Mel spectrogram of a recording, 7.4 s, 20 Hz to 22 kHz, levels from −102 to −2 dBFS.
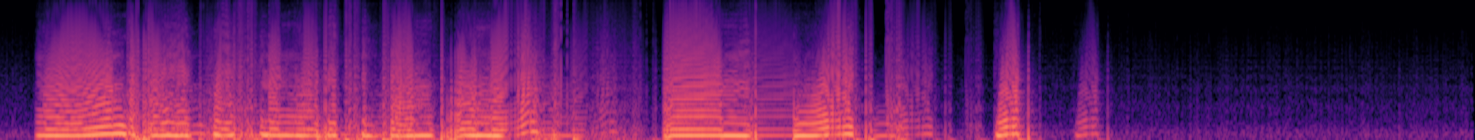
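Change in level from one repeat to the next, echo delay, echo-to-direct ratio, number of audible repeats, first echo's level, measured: repeats not evenly spaced, 397 ms, −14.5 dB, 1, −14.5 dB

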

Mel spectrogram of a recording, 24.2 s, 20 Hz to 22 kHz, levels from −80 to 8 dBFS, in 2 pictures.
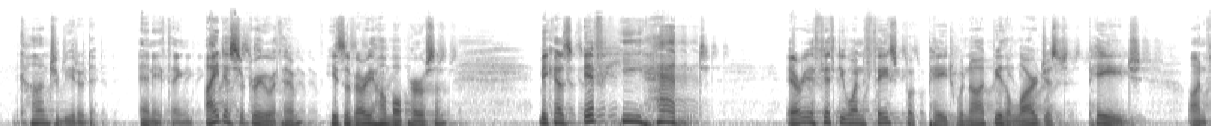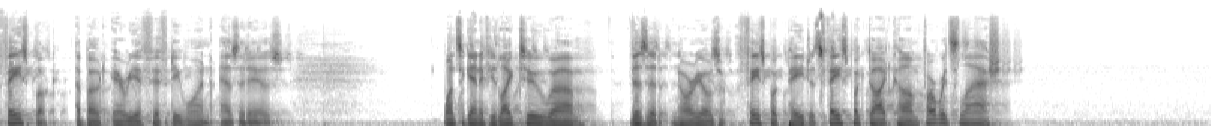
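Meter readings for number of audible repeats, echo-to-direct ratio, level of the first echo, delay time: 2, −19.0 dB, −20.0 dB, 117 ms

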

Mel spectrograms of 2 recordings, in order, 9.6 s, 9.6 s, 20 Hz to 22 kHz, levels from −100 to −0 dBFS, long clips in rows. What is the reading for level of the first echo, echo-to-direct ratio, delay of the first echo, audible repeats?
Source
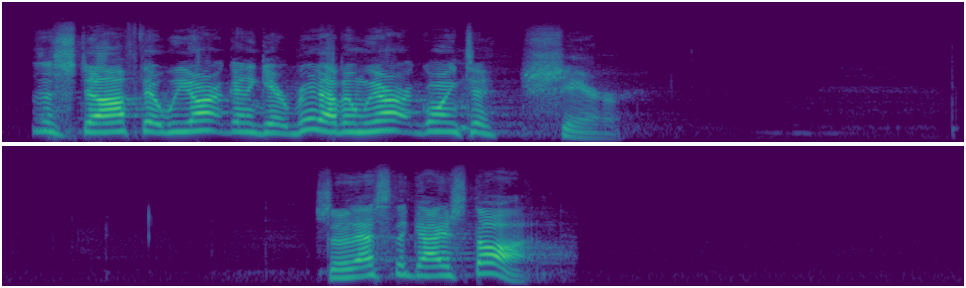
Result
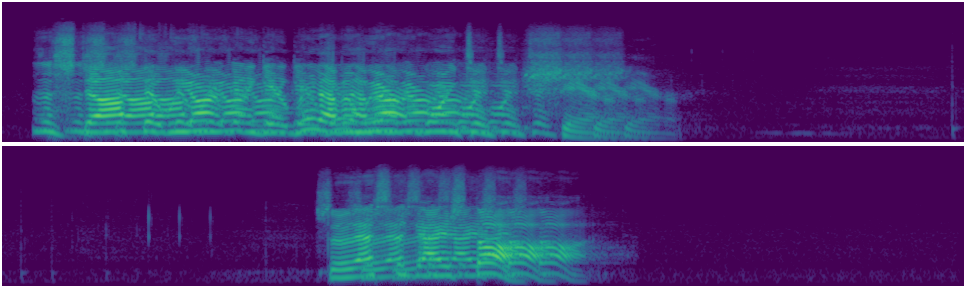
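−6.0 dB, −4.5 dB, 154 ms, 2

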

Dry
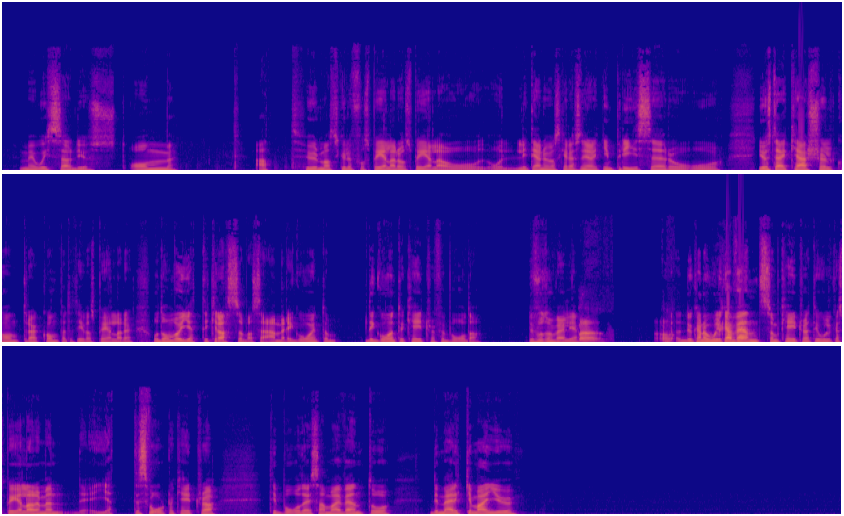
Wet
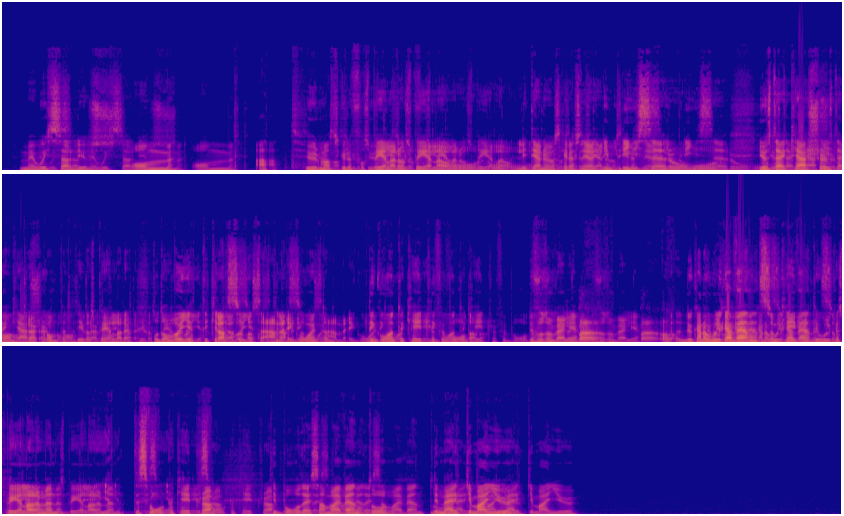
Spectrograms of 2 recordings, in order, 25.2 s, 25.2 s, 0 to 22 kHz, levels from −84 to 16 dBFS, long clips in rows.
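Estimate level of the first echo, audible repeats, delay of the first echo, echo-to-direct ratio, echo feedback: −13.5 dB, 2, 97 ms, −8.0 dB, repeats not evenly spaced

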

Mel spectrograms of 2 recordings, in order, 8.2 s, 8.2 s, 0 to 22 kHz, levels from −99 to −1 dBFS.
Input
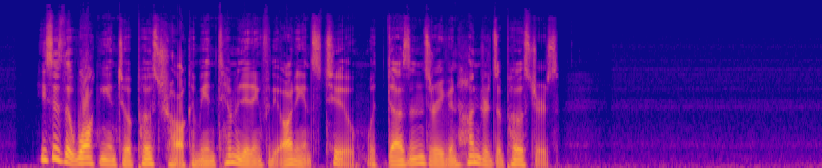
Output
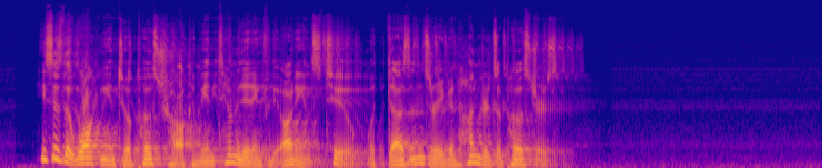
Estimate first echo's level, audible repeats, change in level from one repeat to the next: −13.5 dB, 3, −5.5 dB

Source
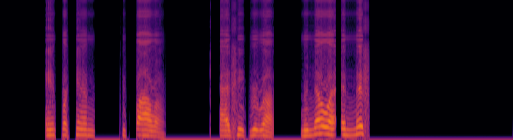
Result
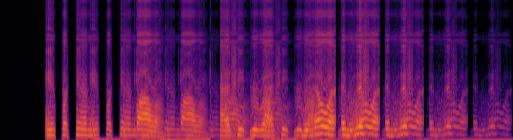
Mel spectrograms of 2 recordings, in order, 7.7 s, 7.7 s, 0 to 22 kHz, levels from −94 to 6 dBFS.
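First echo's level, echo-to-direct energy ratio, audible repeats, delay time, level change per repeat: −4.5 dB, −3.5 dB, 5, 660 ms, −7.5 dB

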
